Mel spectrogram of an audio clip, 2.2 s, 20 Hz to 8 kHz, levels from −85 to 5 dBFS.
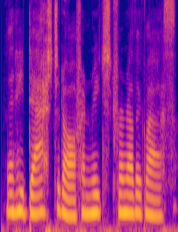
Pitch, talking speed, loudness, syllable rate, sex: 185 Hz, 270 wpm, -15 LUFS, 6.3 syllables/s, female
